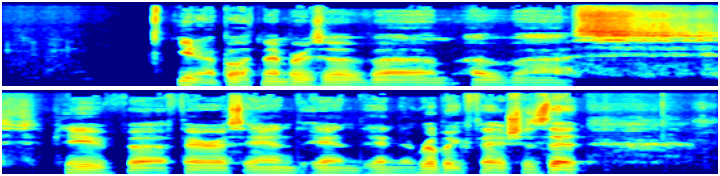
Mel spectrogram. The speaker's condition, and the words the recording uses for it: Stuttering. Sorry, I'm a stutterer, so there could be a couple words that I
